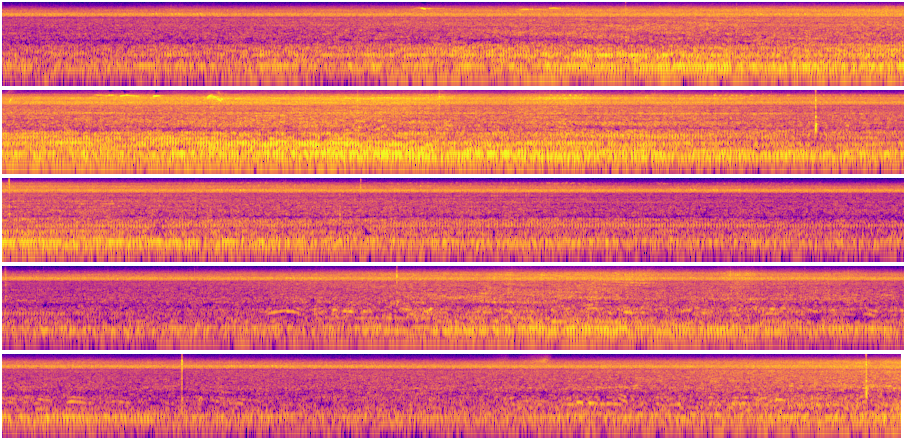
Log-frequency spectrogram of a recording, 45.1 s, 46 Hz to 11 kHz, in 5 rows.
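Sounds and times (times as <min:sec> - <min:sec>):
steady high hiss: 0:00.0 - 0:45.0
motor vehicle engine running: 0:05.3 - 0:24.7.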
